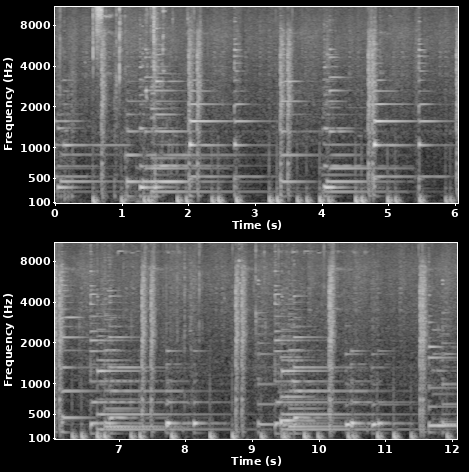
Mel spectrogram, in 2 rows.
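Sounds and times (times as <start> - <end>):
plucked-string notes: 0.0 - 12.0
steady beat: 0.0 - 12.0.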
